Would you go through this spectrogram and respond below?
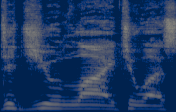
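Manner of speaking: stern, intimidating, commanding tone. Playing a game character confronting someone, in a loud booming voice. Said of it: "in a loud, booming voice".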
